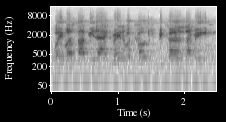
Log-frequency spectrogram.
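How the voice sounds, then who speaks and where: A man from San Antonio, Texas, a wrestling trainer speaking as the guest in a casual interview, in a laid-back, unhurried way. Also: fairly high pitch, reverberant, a loud crowd.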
